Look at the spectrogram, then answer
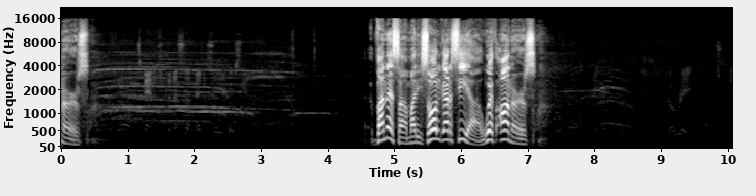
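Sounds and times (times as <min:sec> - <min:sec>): person speaking: 0:00.0 - 0:00.4, 0:04.7 - 0:07.2.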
